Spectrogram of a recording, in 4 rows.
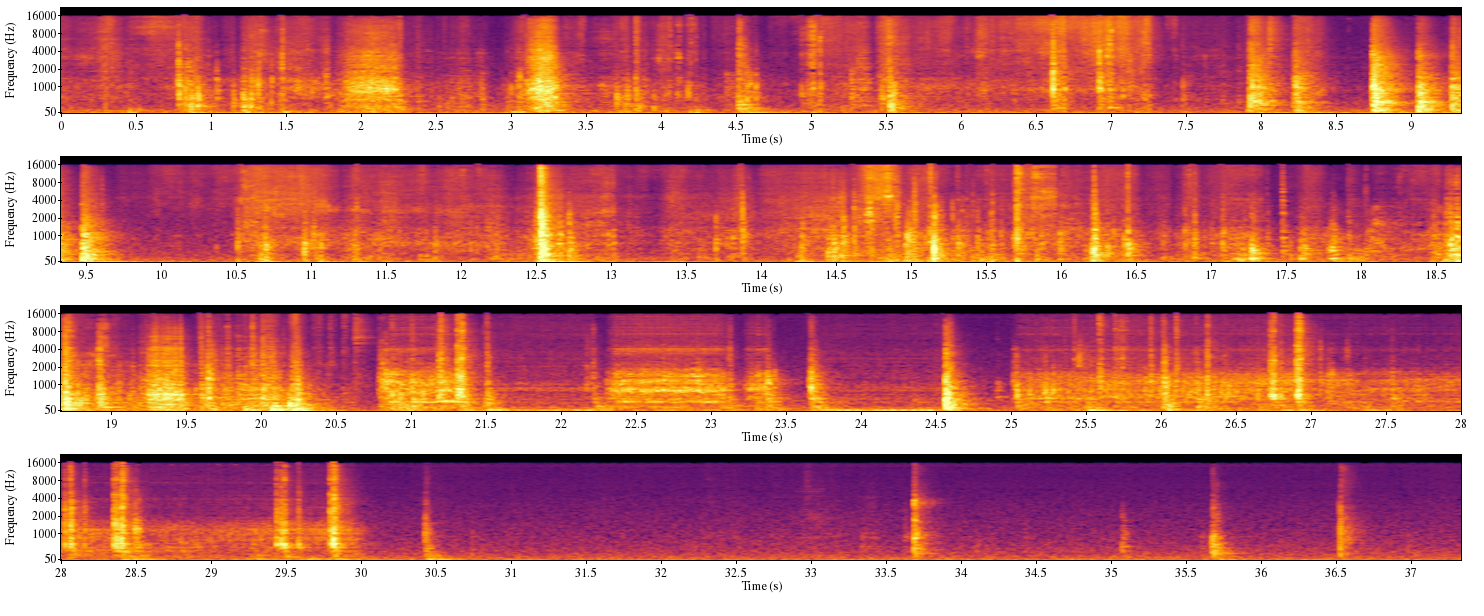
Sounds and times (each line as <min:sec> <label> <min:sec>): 0:20.8 printer 0:24.4
0:25.0 printer 0:30.0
